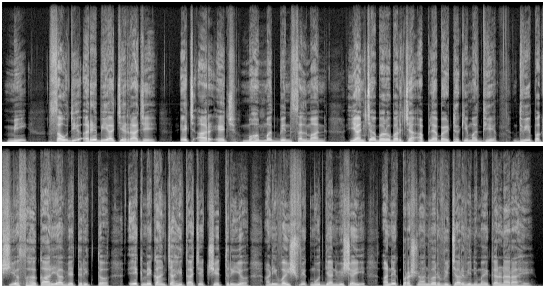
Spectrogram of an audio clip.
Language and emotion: Marathi, neutral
